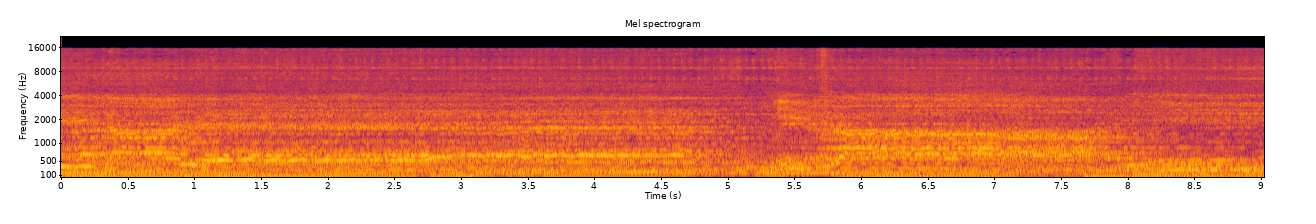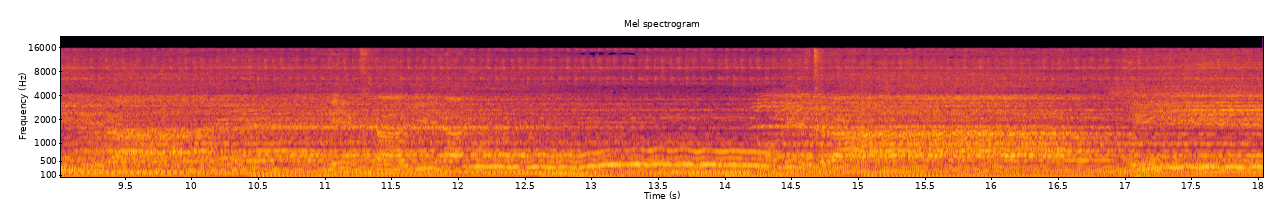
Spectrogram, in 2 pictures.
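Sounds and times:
choir singing: 0.0s - 18.0s
held bass notes: 0.0s - 18.0s.

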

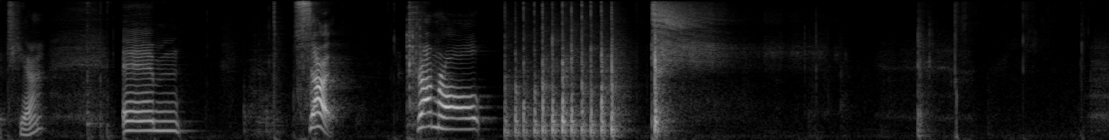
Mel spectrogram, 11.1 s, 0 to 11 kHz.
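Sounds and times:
loud sharp hit on table: 6.5s - 6.9s.

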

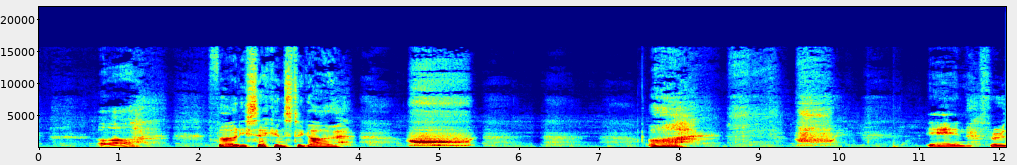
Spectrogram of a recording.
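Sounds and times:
man breathing hard: 3.8s - 10.8s.

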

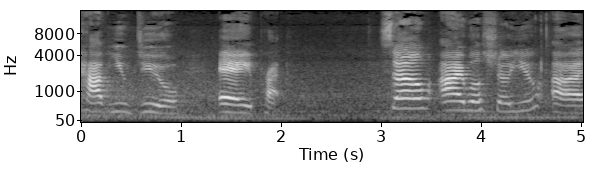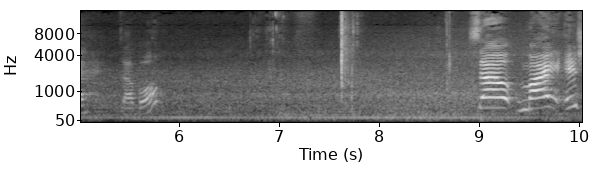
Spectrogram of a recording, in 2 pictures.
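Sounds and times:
rifle slapping into hands: 6.8s - 7.9s.

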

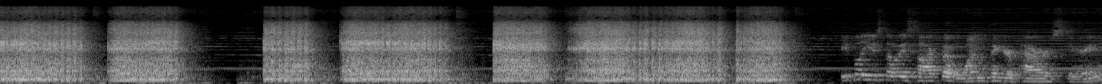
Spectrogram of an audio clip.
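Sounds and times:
power steering pump whirring: 0.0s - 11.0s.

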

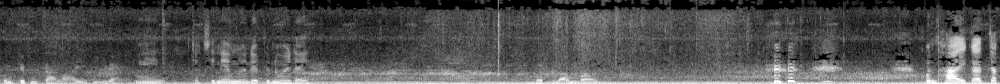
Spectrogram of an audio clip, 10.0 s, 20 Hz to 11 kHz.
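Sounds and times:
engine running with low hum: 0.0s - 10.0s.

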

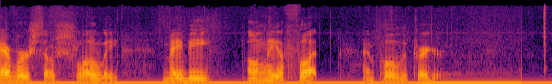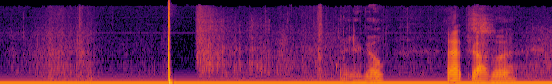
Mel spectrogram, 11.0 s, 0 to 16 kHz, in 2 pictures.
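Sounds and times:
faint outdoor background: 0.0s - 11.0s
shotgun shot: 7.2s - 8.0s.

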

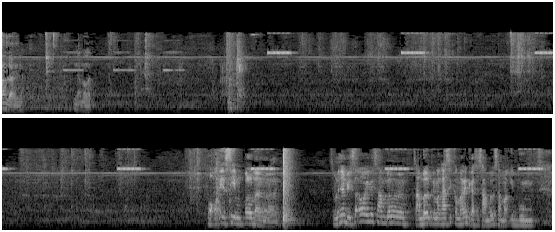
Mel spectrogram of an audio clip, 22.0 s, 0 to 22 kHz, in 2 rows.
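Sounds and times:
microwave short high beeps: 1.2s - 4.2s, 4.9s - 6.0s, 7.7s - 9.9s, 10.6s - 12.2s, 13.2s - 14.6s, 15.2s - 16.6s, 18.6s - 19.3s, 21.2s - 22.0s.

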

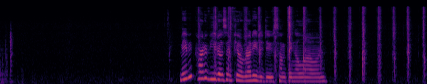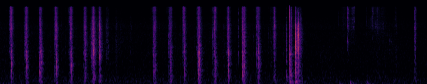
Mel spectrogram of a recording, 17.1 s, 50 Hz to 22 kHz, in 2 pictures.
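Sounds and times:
cards shuffling clicks: 4.0s - 10.7s.

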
